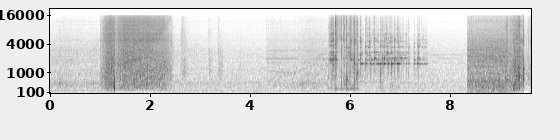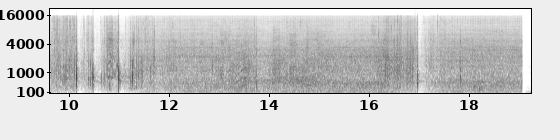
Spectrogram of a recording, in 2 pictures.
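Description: A car tyre slowly rolls over packaged snacks and crushes them: two short crunches, then a long stretch of dense crackling and crumpling as a bag of cornflakes and a cardboard box of cookies in foil-wrapped packs are flattened.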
